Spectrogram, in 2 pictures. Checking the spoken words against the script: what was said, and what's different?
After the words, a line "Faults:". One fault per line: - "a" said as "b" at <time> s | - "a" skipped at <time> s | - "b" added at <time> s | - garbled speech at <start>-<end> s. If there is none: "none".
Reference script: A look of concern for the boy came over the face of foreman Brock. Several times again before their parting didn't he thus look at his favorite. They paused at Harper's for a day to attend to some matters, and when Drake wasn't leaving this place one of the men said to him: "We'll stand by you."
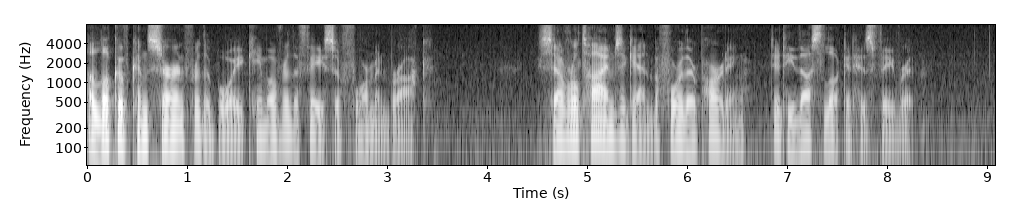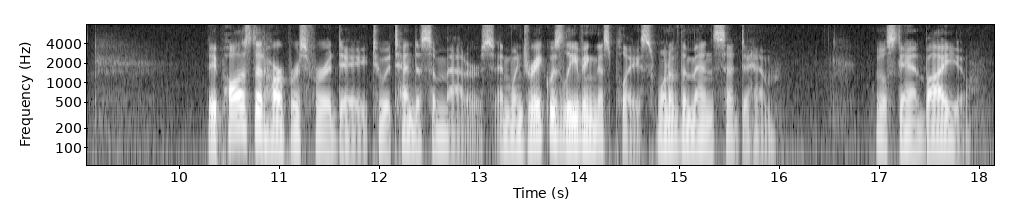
A look of concern for the boy came over the face of foreman Brock. Several times again before their parting did he thus look at his favorite. They paused at Harper's for a day to attend to some matters, and when Drake was leaving this place one of the men said to him: "We'll stand by you."
Faults:
- "didn't" said as "did" at 6.8 s
- "wasn't" said as "was" at 13.7 s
